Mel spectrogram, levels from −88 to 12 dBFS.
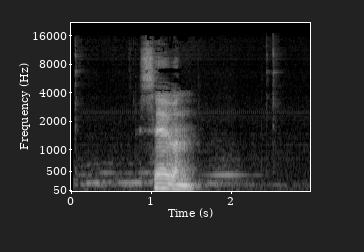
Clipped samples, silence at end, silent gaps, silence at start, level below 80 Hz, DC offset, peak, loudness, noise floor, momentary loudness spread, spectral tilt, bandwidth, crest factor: under 0.1%; 1 s; none; 0.3 s; -52 dBFS; under 0.1%; -2 dBFS; -16 LUFS; -51 dBFS; 25 LU; -4.5 dB/octave; 16 kHz; 20 dB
